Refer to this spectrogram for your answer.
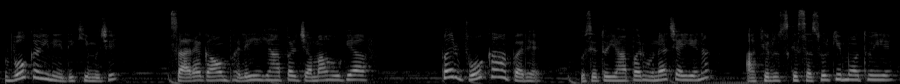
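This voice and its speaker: A stern, clear-headed woman officer, played by a woman narrator, calm and commanding in her delivery. The tone is dark and mellow, with faint music behind. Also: medium pitch, normal speed, natural voice. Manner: firm, commanding, thoughtful.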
